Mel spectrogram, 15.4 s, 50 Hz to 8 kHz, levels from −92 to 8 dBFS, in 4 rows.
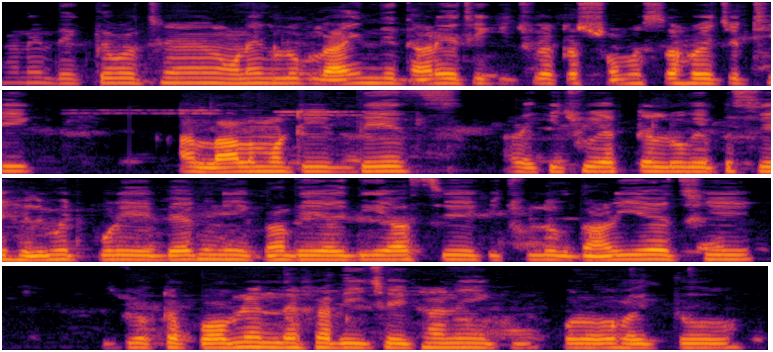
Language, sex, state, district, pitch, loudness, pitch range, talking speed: Bengali, male, West Bengal, Paschim Medinipur, 155 Hz, -19 LUFS, 150-165 Hz, 170 wpm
